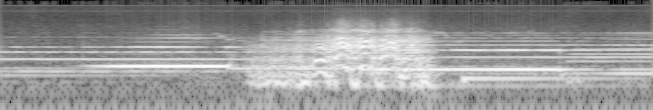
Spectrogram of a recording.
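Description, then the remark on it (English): A horse tethered to a tree gives a single short, shuddering neigh, rising out of a steady held tonal background that continues before and after it. “A horse is tethered to a tree nearby.”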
